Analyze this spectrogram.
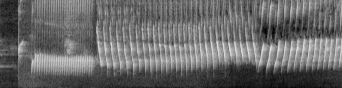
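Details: Canary song used as a prompt for non-singing canaries: a steady high buzzing tone followed by a long rapid rattling trill, with faint hiss behind.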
